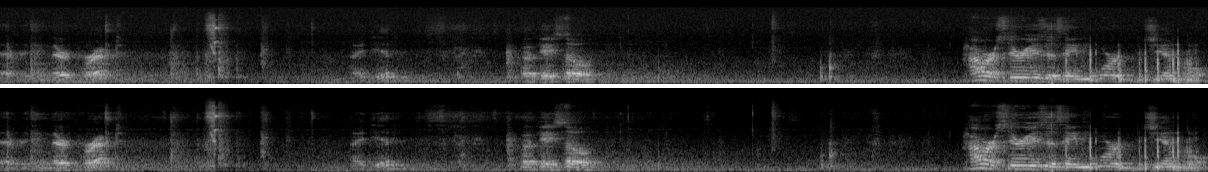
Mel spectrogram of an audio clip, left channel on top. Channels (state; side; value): noise; left; hiss, 22 dB below the sound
